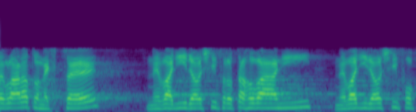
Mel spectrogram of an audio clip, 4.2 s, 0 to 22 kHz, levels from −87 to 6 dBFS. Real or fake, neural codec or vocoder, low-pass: real; none; 3.6 kHz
